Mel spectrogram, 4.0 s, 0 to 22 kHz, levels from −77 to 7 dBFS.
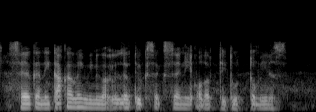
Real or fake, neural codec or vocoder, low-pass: fake; codec, 16 kHz, 4 kbps, FunCodec, trained on LibriTTS, 50 frames a second; 5.4 kHz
